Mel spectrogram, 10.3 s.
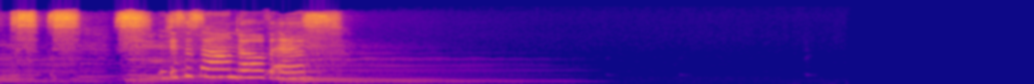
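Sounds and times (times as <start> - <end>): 
sausages sizzling: 0.0 - 2.2
speech: 0.1 - 0.4, 1.6 - 3.2.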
